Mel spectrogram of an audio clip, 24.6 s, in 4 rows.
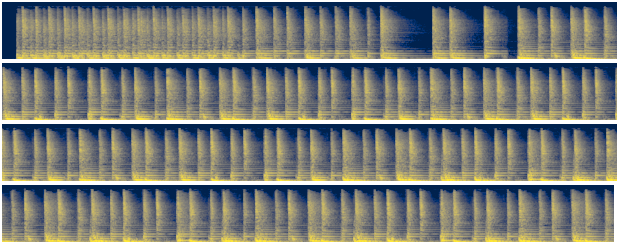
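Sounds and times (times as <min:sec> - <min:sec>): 
dhol rhythm: 0:00.1 - 0:24.5.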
